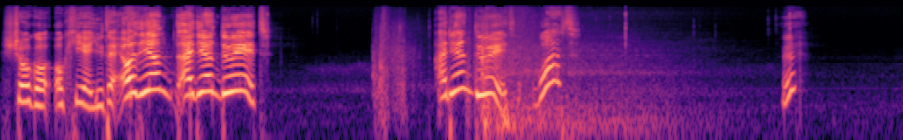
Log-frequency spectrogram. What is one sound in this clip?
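A young woman speaks with animation into a microphone, her voice rising and falling in pitch.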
